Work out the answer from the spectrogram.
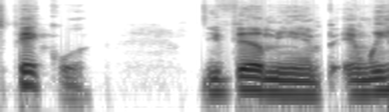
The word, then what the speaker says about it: Piqua: like and then our with the peck away I realized it was the pronunciation is Piqua you feel me and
